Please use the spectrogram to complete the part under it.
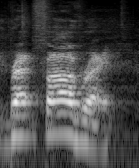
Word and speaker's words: Favre: And I said, Mom, that's how you spell Favre. – Yeah. F A V R E. Brett Favre. Well, this, folks, is how you say it.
